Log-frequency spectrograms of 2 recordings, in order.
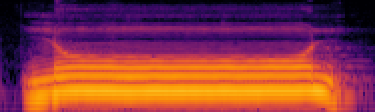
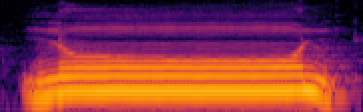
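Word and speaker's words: نون: নুন হরফটি উচ্চারণের ক্ষেত্রে অবশ্যই পাতলা করে উচ্চারণ করতে হবে এবং তিন আলিফ টেনে পড়তে হবে। আপনারা আমার সাথে বলুন নুন। আরেকবার চেষ্টা করুন নুন।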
